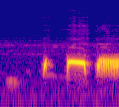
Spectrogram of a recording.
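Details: Caged decoy spotted dove, kept for its quick response and earthy voice, gives a brief lead note, a steady drawn-out coo, then a pulsing rolled coo cut off at the end.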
